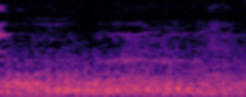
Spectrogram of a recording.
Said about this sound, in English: And some green and brown helicopters come flying through. They big. Oh, they big. I think he's coming. But like two sausages. With two propellers. And four wheels.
